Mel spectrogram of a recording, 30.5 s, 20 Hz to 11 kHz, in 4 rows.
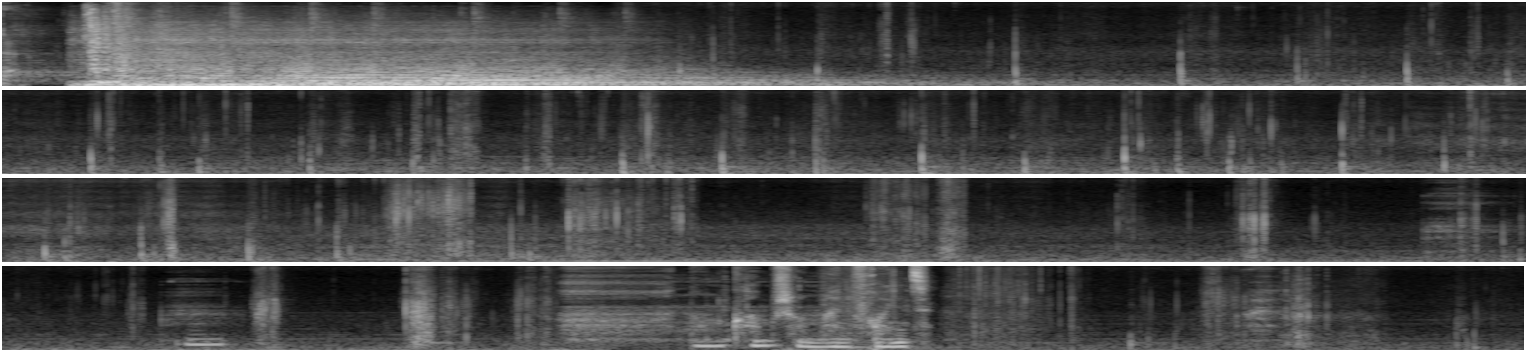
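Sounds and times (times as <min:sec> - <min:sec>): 
loud harsh burst of noise from car break-in: 0:00.4 - 0:05.4
speech: 0:26.8 - 0:27.8.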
